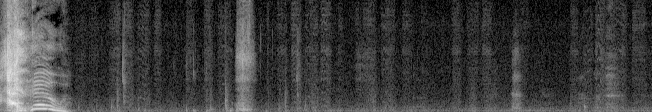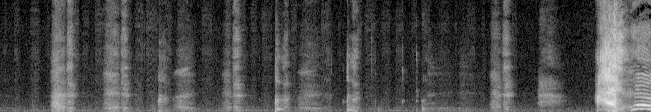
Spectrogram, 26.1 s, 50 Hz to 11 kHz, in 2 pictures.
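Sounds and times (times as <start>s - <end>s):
person gasping before sneeze: 0.0s - 1.4s, 25.0s - 26.0s.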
